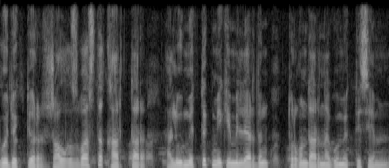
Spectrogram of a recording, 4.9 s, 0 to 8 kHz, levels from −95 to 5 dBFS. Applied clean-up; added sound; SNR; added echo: none; none; none; none.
